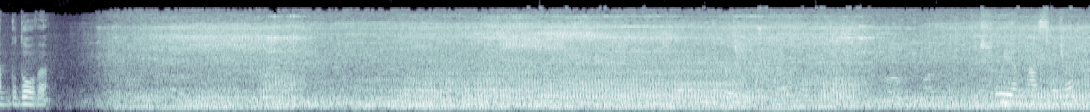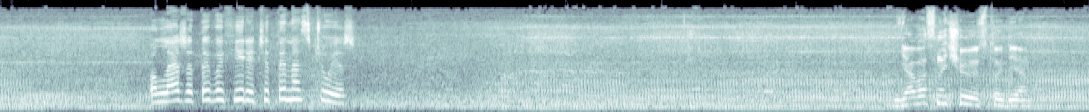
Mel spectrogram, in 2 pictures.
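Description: Street noise hums steadily in the background.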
